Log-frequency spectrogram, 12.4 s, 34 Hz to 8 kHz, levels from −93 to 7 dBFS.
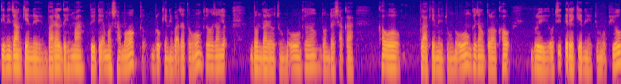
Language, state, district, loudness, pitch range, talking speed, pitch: Kokborok, Tripura, West Tripura, -20 LUFS, 95-105 Hz, 175 wpm, 100 Hz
